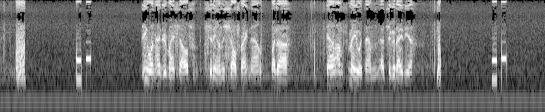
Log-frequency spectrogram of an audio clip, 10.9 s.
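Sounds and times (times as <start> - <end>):
radio tuner CW carrier beep: 1.5 - 1.9, 9.8 - 10.2
speech: 3.2 - 5.9, 6.5 - 8.4.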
